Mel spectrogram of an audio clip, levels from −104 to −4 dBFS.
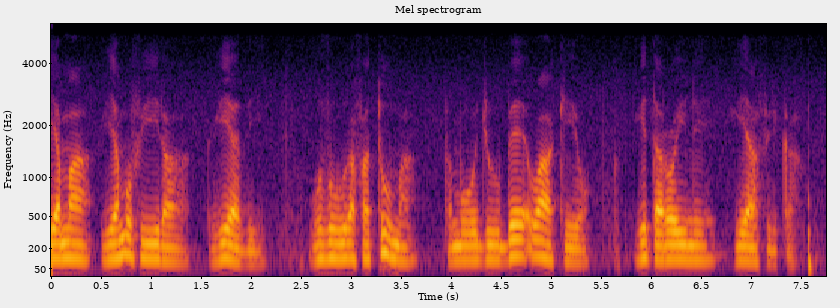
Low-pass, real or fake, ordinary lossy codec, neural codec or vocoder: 5.4 kHz; real; none; none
